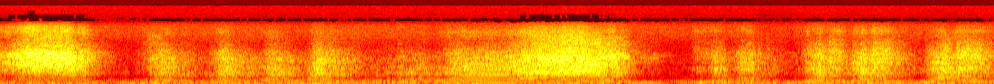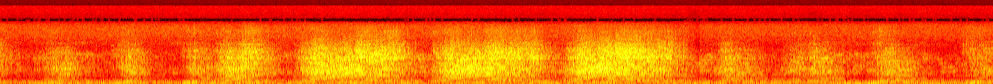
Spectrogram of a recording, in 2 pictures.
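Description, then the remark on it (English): A drag racing car's engine revs loudly and continuously, its pitch repeatedly climbing and falling in harsh bursts as the throttle is blipped, dominant with no voices, as the car pulls up into stage and builds revs before a solo run. “Dixon looks as though he's going on a solo pass.”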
